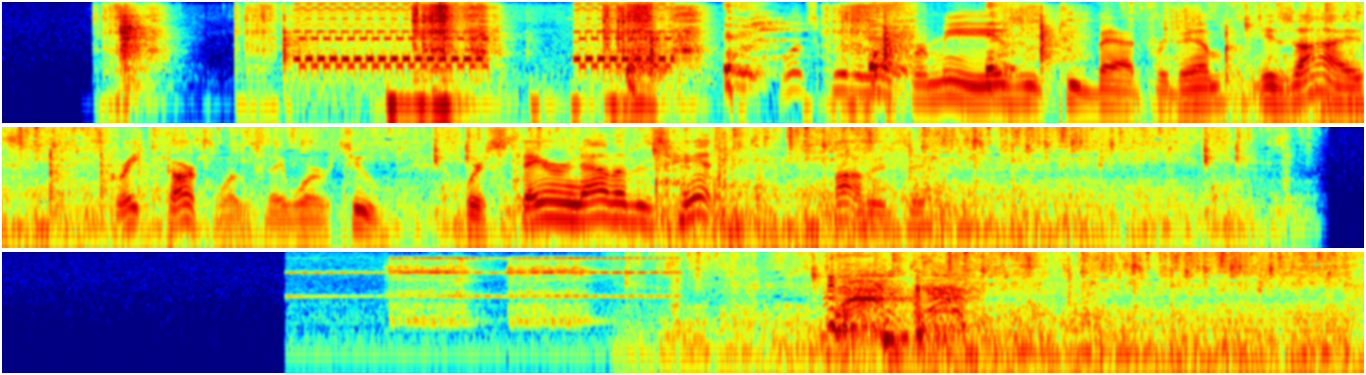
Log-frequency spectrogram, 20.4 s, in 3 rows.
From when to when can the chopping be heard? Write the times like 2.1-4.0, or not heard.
0.5-7.6.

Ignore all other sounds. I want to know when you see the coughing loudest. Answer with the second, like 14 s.
18 s.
